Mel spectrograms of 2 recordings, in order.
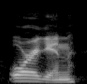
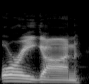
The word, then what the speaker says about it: Oregon: Oh, because I looked up the pronunciation for Oregon, and in the dictionary it says Oregon, and then Oregon by outsiders.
